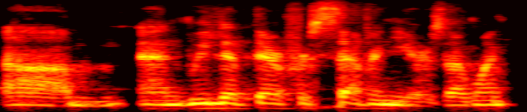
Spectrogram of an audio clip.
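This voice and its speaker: Man, 50s, from Iran, husky voice, halting interview guest, dull lo-fi audio. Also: fairly low pitch, steady tone, bright, forceful tone. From grew up in Iran, born in the US. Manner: halting, many ums and restarts. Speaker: guest investor. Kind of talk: casual interview storytelling.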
